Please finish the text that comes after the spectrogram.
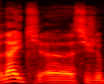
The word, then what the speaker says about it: Nike: Polémique hein, de Nick, enfin de Nike, si je le prononce.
